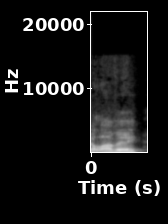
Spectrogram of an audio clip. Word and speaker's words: Olave: Olave.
